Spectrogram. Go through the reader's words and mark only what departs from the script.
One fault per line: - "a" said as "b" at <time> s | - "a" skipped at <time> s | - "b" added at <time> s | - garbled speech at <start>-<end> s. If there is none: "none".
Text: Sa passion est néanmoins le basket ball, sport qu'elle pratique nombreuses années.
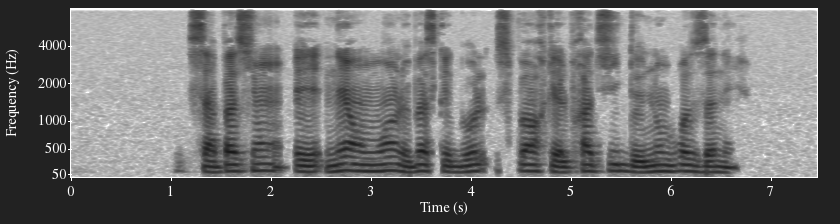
- "de" added at 5.6 s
